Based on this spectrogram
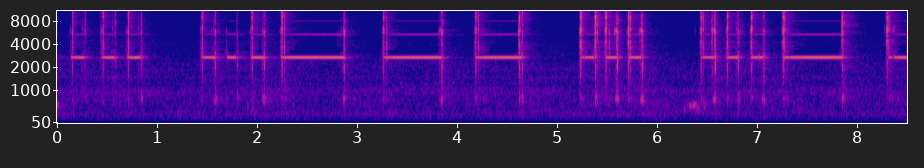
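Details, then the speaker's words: Old car/truck with new ignition switch tested with multimeter continuity: sharp beeps in bursts and longer steady tones as switch moves to on and start; start contacts close properly. Continuity beep, ignition switch start circuit closed. "so there is uh on and you'll hear it beat so when you go to the start position see it stays it stays on I know you might not think that's a normal thing"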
